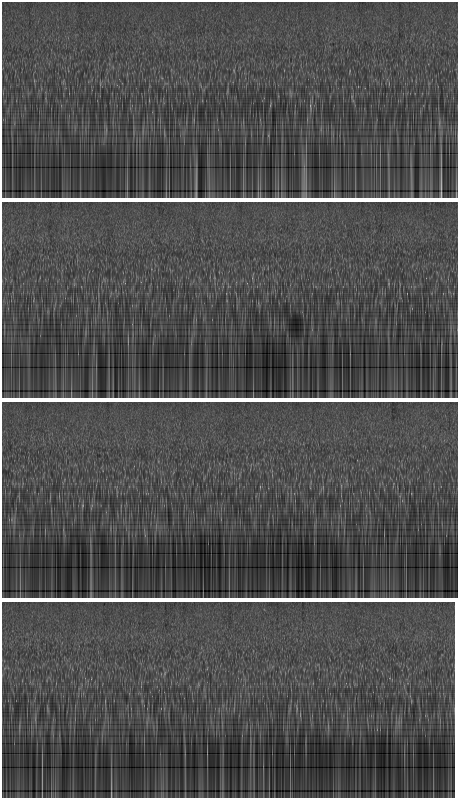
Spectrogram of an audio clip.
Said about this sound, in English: So when we go within, we can notice the rain, right, within our ears, the sound.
